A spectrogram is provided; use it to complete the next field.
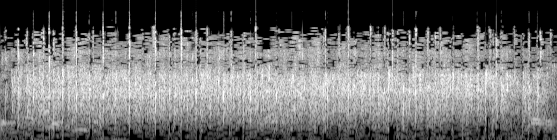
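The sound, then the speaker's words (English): A crowd applauds steadily for about seven seconds, a dense, loud wash of many hands clapping at an even level with no voices standing out, trailing off slightly at the very end. “Give him a good and clap of”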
